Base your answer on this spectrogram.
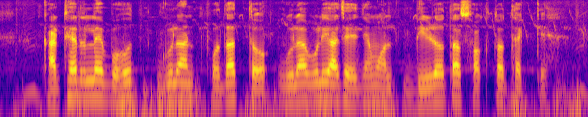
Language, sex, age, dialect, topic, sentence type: Bengali, male, 18-24, Jharkhandi, agriculture, statement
